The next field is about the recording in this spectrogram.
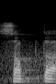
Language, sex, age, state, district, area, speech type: Sanskrit, male, 30-45, Karnataka, Shimoga, rural, read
